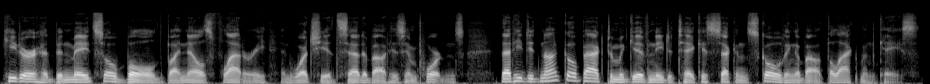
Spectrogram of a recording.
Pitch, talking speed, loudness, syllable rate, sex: 105 Hz, 220 wpm, -18 LUFS, 5.6 syllables/s, male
